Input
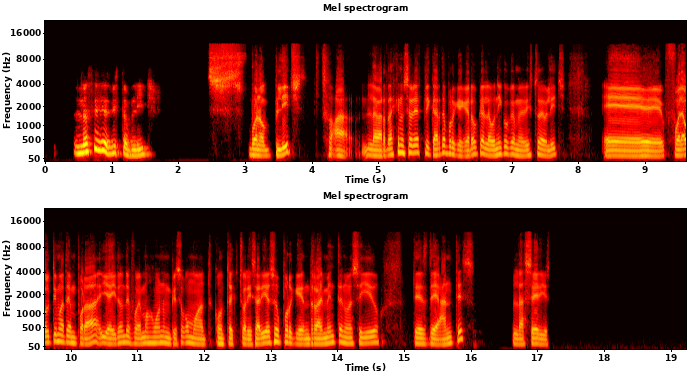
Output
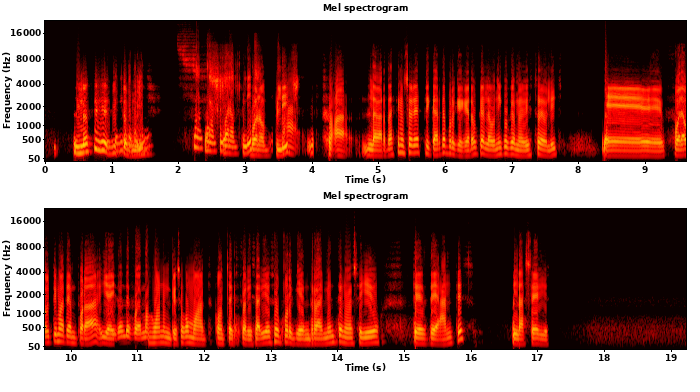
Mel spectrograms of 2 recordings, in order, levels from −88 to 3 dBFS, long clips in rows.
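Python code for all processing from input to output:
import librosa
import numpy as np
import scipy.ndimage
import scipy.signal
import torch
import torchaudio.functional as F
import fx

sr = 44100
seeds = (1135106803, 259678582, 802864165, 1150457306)

y = fx.chain(x, sr, fx.highpass(hz=63.0, slope=12),
    fx.high_shelf(hz=8400.0, db=-10.0),
    fx.echo_pitch(ms=138, semitones=5, count=3, db_per_echo=-6.0), at=(0.91, 4.87))
y = fx.chain(y, sr, fx.gate_hold(open_db=-56.0, close_db=-63.0, hold_ms=71.0, range_db=-21, attack_ms=1.4, release_ms=100.0),
    fx.envelope_lowpass(base_hz=230.0, top_hz=3300.0, q=2.3, full_db=-25.5, direction='up'), at=(7.73, 9.06))
y = fx.chain(y, sr, fx.delta_mod(bps=64000, step_db=-45.0),
    fx.highpass(hz=280.0, slope=24),
    fx.peak_eq(hz=7800.0, db=8.0, octaves=0.32), at=(10.64, 11.16))
y = fx.chain(y, sr, fx.peak_eq(hz=3300.0, db=-12.0, octaves=1.9),
    fx.sustainer(db_per_s=150.0), at=(12.36, 14.25))
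y = fx.wiener(y, sr, points=41)
y = scipy.signal.sosfilt(scipy.signal.butter(2, 450.0, 'highpass', fs=sr, output='sos'), y)
y = fx.band_squash(y, sr, depth_pct=100)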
